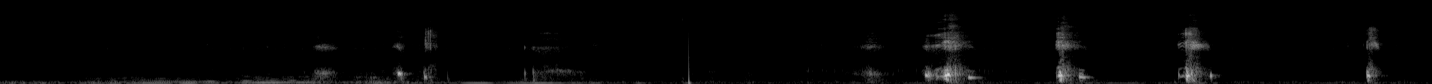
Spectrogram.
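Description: Series of about six short, muffled sneeze bursts with quick catch-breaths before them: stifled sneezing fit, held back rather than released openly.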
